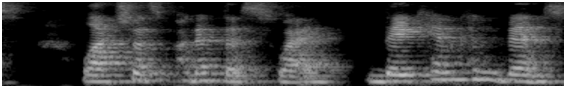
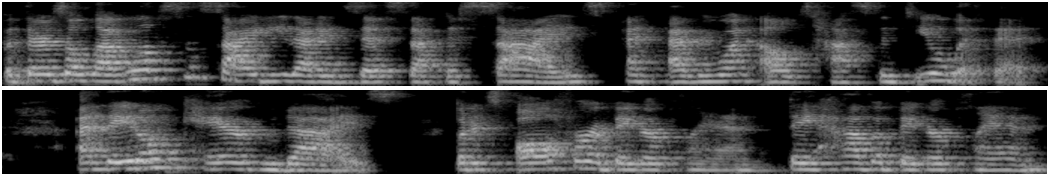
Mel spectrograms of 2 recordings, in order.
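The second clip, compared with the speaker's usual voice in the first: ordinary talk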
